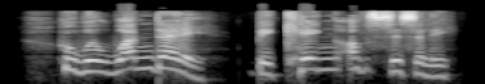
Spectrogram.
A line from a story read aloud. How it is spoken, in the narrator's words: she said, loudly and clearly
